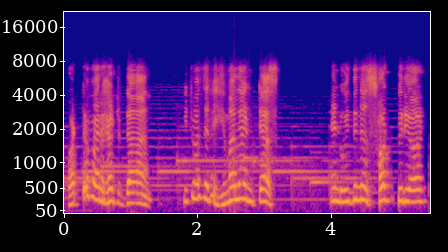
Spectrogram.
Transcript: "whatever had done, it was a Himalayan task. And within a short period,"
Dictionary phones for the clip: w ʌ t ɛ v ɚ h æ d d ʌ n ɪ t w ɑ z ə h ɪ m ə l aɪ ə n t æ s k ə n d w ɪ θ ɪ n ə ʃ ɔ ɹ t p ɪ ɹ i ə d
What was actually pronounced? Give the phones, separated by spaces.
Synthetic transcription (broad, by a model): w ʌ t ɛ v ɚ h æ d d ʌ n ɪ t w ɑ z ə h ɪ m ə l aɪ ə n t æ s k ə n d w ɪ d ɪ n ə s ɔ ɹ t p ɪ ɹ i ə d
